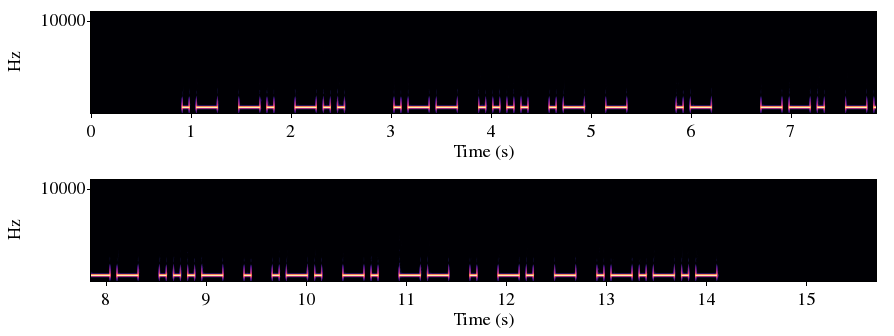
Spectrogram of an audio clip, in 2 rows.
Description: Morse code, heard as a keyed tone, about 17 wpm, 700 Hz. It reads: AND WHAT A GOVERNMENT.
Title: Sentences from Top 600 Words 17wpm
